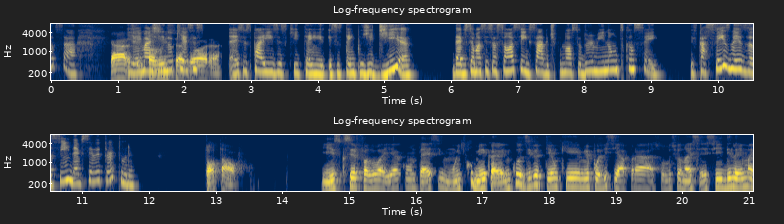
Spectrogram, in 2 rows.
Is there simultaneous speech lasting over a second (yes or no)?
yes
